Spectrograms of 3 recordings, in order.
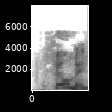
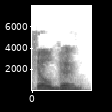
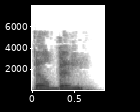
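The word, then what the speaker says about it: Philbin: many words in the English language the be is silent so the B is Sil but it turns into an M Filman you say Filman you're not even saying Fillin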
